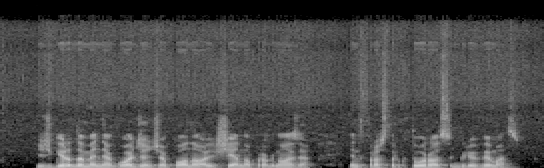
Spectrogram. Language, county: Lithuanian, Kaunas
